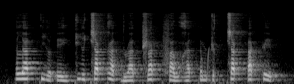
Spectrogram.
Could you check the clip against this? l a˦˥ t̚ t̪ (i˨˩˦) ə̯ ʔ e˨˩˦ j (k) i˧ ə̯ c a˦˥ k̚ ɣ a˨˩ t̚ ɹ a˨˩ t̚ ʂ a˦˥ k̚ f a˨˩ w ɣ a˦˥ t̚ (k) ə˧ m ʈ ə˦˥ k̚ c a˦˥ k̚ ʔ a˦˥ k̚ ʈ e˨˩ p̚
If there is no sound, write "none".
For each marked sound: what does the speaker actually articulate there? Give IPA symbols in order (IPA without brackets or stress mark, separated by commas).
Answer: i˨˩˨, k, ʔ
